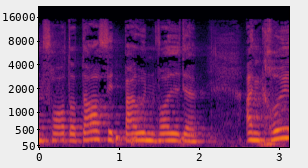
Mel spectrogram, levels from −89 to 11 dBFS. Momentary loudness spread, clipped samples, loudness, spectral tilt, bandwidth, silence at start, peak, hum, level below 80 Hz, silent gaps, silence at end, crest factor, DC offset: 14 LU; under 0.1%; -25 LUFS; -5 dB/octave; 15.5 kHz; 0 s; -10 dBFS; none; -52 dBFS; none; 0 s; 14 dB; under 0.1%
